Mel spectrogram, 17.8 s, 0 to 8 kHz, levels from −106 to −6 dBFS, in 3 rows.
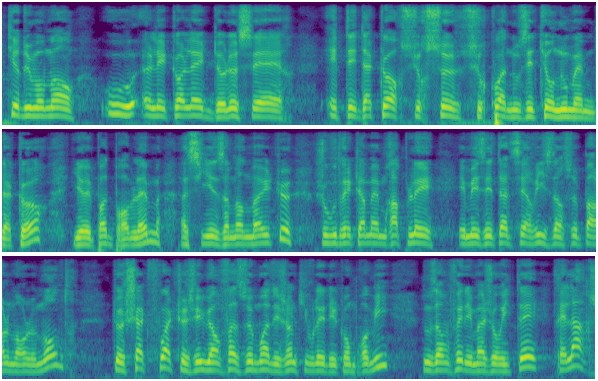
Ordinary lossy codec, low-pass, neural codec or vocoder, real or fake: none; 7.2 kHz; codec, 24 kHz, 3.1 kbps, DualCodec; fake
